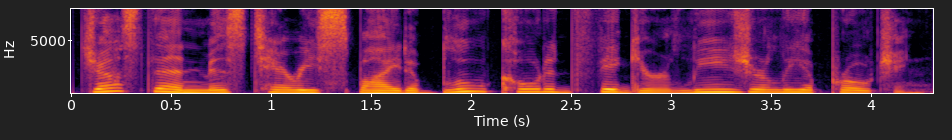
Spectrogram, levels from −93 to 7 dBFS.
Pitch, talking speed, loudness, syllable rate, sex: 205 Hz, 155 wpm, -17 LUFS, 4.8 syllables/s, female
